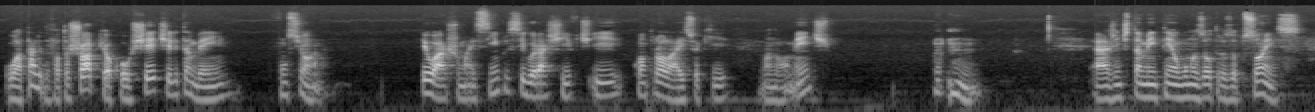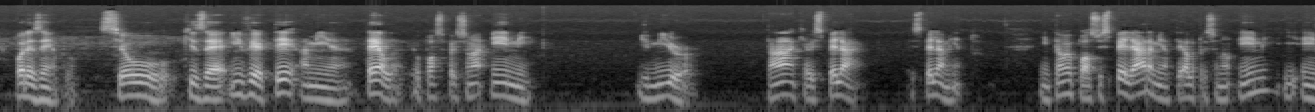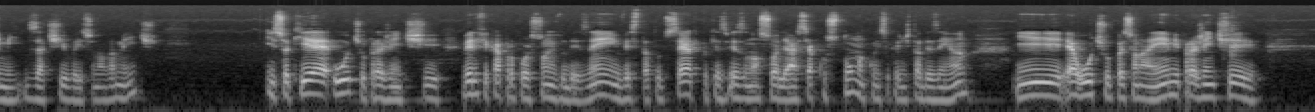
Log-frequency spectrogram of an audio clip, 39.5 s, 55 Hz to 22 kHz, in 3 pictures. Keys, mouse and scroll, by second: 0.6 [, 1.4 ], 2.9 [, 5.5-8.2 shift+drag, 13.9-15.3 drag, 15.7 click, 16.4 click, 18.7 m, 20.9 m, 28.2 m, 37.5 m.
